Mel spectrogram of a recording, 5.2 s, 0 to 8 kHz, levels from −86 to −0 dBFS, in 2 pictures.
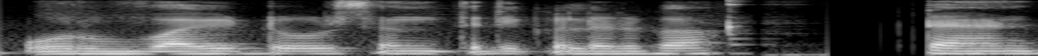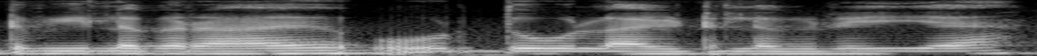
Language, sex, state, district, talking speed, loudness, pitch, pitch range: Hindi, male, Uttar Pradesh, Saharanpur, 195 wpm, -18 LUFS, 135 Hz, 135-140 Hz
